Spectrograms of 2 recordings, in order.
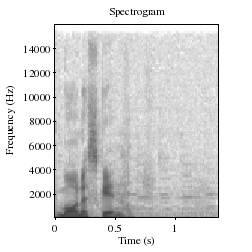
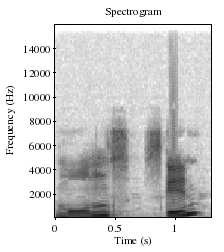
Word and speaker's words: Måneskin: I thought it was pronounced Mons skin.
